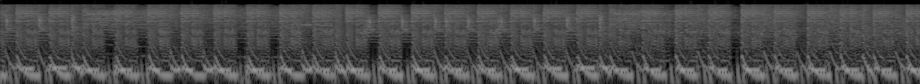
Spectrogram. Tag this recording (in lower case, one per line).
techno
music
electronic music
